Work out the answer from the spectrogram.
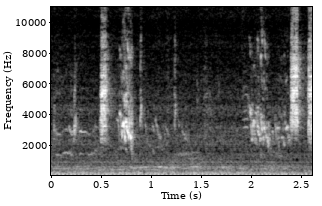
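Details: Pet budgerigar breeding pair chirping: a few loud, sharp, high tweets spaced roughly half a second apart, mixed with softer twittering, over a constant low background hum.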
